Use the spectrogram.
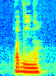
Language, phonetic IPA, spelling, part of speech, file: Polish, [paˈdlʲĩna], padlina, noun, LL-Q809 (pol)-padlina.wav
